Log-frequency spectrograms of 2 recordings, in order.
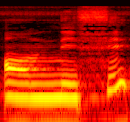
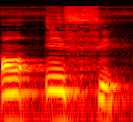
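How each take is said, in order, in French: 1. Le son n se lie au mot suivant. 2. Les deux mots se disent sans aucune liaison.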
